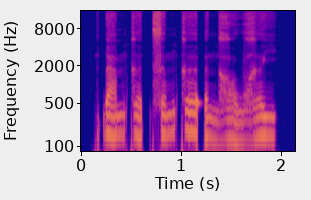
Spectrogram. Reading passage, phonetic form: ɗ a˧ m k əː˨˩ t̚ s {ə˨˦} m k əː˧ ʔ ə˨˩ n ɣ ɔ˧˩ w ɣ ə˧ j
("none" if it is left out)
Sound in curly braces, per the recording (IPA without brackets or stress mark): ə˨˦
